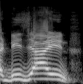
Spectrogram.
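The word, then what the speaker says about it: design: हमेशा साइलेंट रहता है एन से पहले दे दीजिए ए गया तो जी हान क्या बोल रहा था सर साइलेंट रहा था जैसे दिखेगा दी ए एस आई जी एन यानी क्या हो गया डिज़ाइन तो सर एन से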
